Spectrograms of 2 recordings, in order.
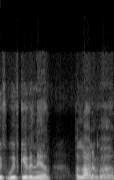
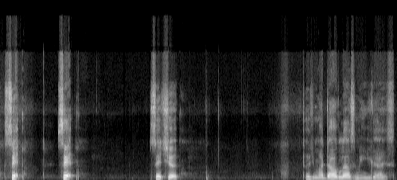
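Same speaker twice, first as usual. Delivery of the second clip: normal talking voice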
